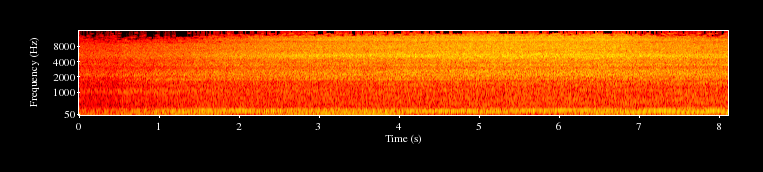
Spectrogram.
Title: bruit moteur chaud arret mercedes c270 cdi bridage 3000 tours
